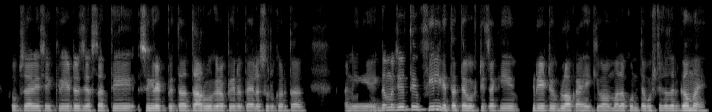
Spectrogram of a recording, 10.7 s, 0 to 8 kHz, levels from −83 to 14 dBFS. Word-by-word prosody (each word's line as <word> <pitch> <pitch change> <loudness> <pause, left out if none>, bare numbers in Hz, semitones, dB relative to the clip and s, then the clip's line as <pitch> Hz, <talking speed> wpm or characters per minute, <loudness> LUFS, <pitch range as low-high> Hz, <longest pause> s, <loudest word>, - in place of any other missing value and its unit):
खूप 145 -1 -4
सारे 150 0 +3
असे 150 +1 -3
क्रिएटर्स 150 0 +1
जे 150 - +2
असतात 145 +1 0
ते 150 - 0 0.4
सिगरेट 155 0 +3
पितात, 150 0 +1
दारू 150 +1 +5
वगैरे 150 0 +3
पेल 145 0 0
प्यायला 145 0 +1
सुरू 145 -1 -5
करतात 140 -1 -3 0.6
आणि 145 +2 -5 0.2
एकदम 155 +6 -3
म्हणजे 185 +2 +1
ते 215 - +3
फील 215 +1 -1
घेतात 160 -1 +2
त्या 160 - +5
गोष्टीचा 150 0 -1
की 150 0 -3 0.3
क्रिएटिव्ह 150 0 0
ब्लॉक 150 -1 +3
आहे 145 0 0
किंवा 145 0 -1
मला 145 0 +2
कोणत्या 150 +1 -1
गोष्टीचा 150 +1 -2
जर 155 0 +2
गम 160 0 +7
आहे 140 -2 -1
150 Hz, 190 wpm, -23 LUFS, 145-155 Hz, 0.6 s, गम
